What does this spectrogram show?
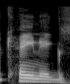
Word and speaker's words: Koenig: it was written by Walter konink and directed by Hal Sutherland first things first if I may uh Walter koenig's last name is pronounced Koenig Koenig yeah he pronounced it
